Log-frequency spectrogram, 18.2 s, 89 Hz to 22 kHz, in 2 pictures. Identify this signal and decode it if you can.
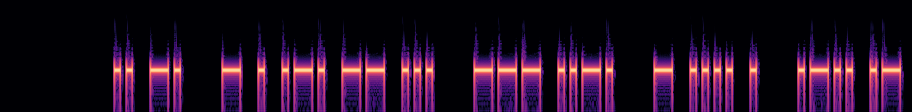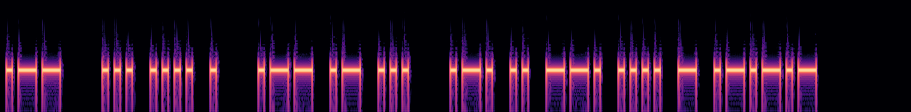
Morse code, heard as a keyed tone, about 20 wpm, 700 Hz. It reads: IN TERMS OF THE LAW SHE WAS RIGHT.
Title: Sentences with 4-Word Phrases - 20wpm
